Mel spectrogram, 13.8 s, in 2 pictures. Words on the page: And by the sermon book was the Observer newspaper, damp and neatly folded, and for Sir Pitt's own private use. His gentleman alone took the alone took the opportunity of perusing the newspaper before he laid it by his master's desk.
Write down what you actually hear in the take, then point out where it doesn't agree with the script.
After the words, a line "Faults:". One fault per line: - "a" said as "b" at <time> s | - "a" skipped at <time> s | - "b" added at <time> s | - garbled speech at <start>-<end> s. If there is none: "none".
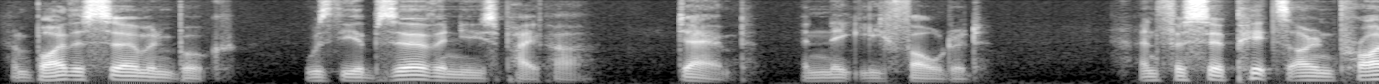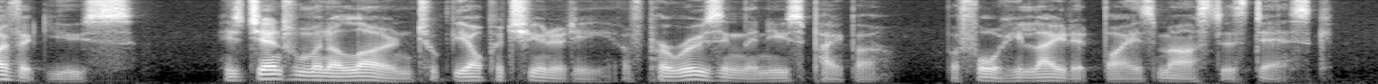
And by the sermon book was the Observer newspaper, damp and neatly folded, and for Sir Pitt's own private use. His gentleman alone took the opportunity of perusing the newspaper before he laid it by his master's desk.
Faults:
- "alone took the" skipped at 9.2 s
